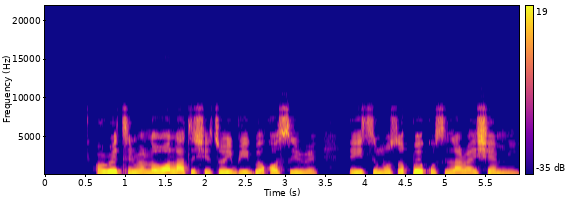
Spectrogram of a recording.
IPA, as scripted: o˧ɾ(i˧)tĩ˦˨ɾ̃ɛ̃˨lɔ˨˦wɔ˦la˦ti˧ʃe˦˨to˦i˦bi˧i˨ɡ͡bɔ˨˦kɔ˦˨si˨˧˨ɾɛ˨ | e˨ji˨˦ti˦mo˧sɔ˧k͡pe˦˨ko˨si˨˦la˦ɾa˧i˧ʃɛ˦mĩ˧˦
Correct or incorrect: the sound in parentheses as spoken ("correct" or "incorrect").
incorrect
